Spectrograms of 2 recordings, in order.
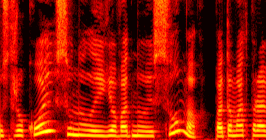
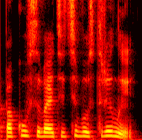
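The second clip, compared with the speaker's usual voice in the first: usual speaking voice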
